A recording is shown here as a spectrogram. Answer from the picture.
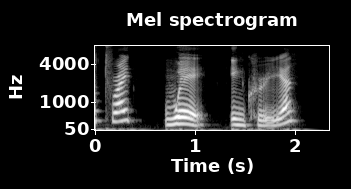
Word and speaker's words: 왜: Pronounce O and 에 quickly together. As in 왜, 왜.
